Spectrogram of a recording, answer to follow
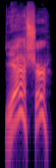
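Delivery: startled by the warden at the window, jumping high. Acted. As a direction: caught off guard, blurt it out high.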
